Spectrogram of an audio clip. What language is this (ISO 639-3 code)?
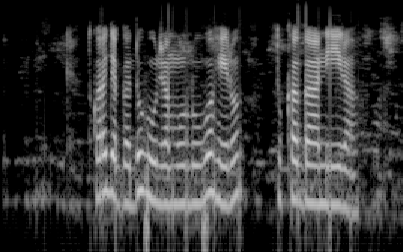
kin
